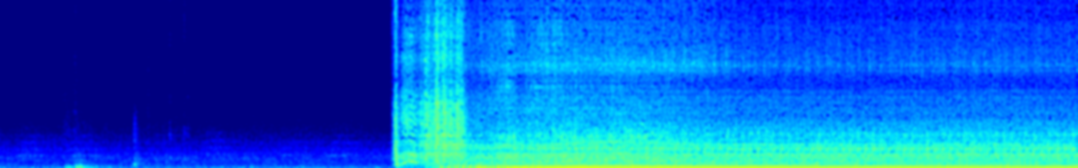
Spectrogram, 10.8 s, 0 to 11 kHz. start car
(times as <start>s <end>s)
3.9s 8.0s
